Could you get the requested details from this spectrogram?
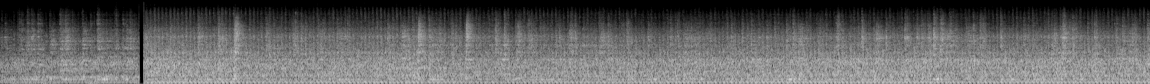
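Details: John Deere 410C backhoe diesel on newly replaced batteries (old ones weak), alternator reading 13 V: after a brief cut, settles into steady even low idle with no stumble or hunting; healthy.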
